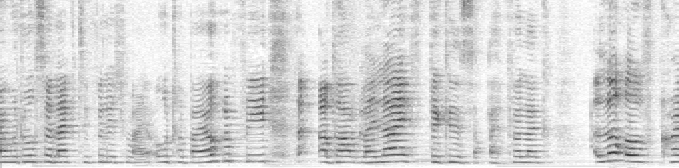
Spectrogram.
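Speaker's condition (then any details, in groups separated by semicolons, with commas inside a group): Cerebral palsy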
